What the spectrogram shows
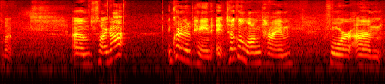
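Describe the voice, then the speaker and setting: This American woman vlogger is at home, recovering from dental surgery with a swollen, sore mouth, and she rambles a little as she talks frankly and casually to camera. Her voice is mid-range with a sharp tone; the rough recording carries slight background noise.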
